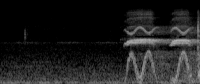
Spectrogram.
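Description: Quiet room tone, then about a second and a quarter in a short two-part electronic music sting with a high wavering tone, the kind of bumper that marks a scene change in a TV drama.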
